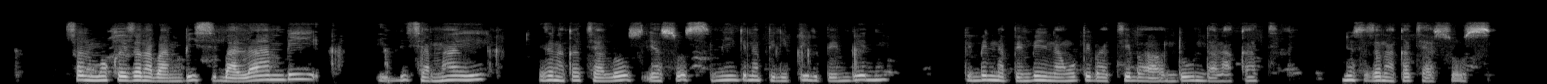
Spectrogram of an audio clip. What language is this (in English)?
Lingala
